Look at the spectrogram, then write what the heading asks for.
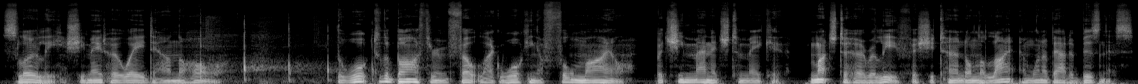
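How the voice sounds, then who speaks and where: A man's voice: low voice, moderate pace, a little mellow. A man reading scripted story narration as the narrator.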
